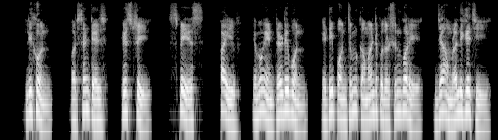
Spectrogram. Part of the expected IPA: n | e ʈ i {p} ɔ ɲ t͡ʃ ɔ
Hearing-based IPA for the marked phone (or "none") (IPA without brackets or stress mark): p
